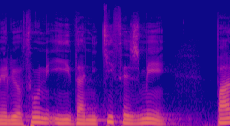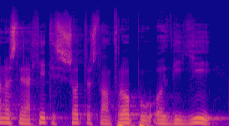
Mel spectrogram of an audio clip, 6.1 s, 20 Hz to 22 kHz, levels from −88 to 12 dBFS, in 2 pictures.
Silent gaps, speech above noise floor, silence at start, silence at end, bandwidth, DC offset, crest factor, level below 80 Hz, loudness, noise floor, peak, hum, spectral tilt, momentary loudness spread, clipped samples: none; 29 dB; 0 s; 0 s; 17 kHz; under 0.1%; 18 dB; -38 dBFS; -31 LUFS; -59 dBFS; -12 dBFS; none; -6 dB/octave; 5 LU; under 0.1%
